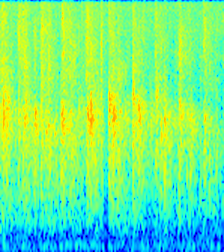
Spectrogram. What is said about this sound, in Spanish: Amén. Dale un aplauso más al Señor en esta mañana.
